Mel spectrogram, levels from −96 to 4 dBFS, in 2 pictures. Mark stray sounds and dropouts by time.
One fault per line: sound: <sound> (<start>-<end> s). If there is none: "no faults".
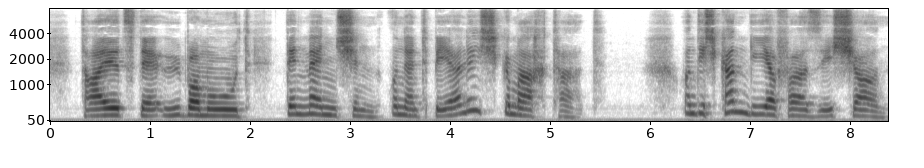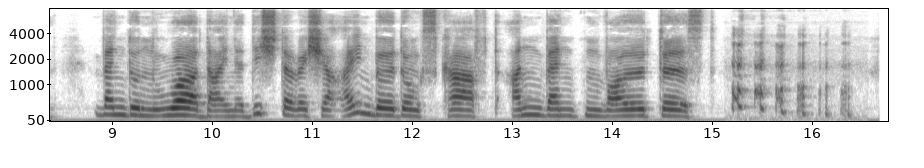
sound: laugh (15.2-16.4 s)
